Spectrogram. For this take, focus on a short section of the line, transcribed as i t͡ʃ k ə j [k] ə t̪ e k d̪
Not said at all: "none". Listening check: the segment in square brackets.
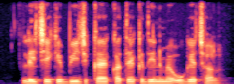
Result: k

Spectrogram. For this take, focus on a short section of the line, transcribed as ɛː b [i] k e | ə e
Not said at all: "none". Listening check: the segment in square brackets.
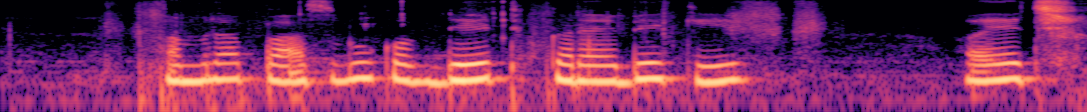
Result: e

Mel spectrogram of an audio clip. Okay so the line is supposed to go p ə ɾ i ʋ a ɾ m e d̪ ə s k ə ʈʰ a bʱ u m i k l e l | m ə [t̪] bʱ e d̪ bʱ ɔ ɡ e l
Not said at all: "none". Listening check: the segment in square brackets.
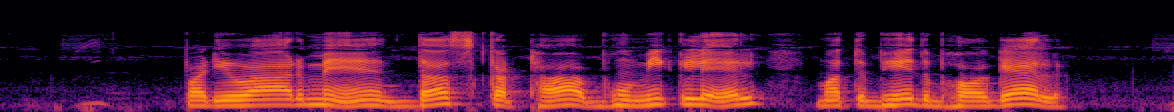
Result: t̪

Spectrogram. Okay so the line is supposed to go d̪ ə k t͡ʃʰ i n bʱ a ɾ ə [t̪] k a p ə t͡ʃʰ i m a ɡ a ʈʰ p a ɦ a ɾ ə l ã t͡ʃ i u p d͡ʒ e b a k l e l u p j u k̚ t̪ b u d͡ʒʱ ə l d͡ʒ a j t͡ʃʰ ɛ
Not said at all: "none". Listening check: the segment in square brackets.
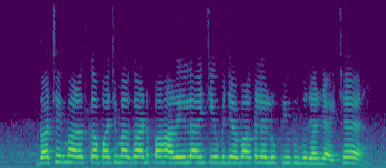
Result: t̪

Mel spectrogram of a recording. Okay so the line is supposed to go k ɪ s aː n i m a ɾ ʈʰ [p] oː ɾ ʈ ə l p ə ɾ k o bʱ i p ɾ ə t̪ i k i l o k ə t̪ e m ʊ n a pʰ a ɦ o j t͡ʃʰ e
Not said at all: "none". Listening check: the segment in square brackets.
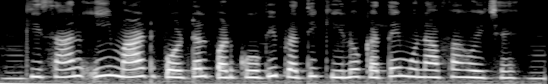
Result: p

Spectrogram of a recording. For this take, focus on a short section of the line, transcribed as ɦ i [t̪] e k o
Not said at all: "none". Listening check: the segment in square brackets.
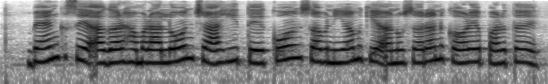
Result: t̪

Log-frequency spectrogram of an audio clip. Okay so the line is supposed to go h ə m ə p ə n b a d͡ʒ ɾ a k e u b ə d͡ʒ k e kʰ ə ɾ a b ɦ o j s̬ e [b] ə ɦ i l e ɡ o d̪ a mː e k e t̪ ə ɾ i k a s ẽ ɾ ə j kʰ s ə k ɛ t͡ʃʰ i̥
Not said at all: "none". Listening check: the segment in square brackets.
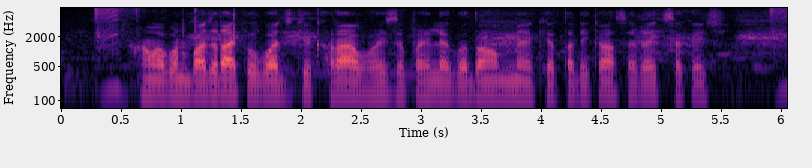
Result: p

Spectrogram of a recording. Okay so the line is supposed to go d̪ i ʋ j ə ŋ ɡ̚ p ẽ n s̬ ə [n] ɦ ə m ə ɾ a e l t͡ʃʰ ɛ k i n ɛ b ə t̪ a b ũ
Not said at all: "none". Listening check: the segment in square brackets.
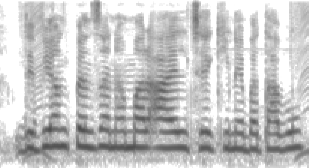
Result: n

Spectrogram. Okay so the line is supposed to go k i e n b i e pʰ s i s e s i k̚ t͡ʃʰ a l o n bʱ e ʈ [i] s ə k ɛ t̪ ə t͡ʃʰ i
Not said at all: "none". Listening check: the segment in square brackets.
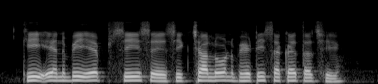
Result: i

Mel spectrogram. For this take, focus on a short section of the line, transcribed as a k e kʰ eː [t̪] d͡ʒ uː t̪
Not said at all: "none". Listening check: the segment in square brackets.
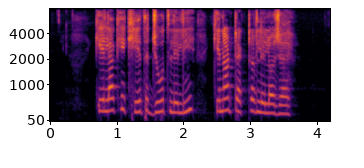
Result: t̪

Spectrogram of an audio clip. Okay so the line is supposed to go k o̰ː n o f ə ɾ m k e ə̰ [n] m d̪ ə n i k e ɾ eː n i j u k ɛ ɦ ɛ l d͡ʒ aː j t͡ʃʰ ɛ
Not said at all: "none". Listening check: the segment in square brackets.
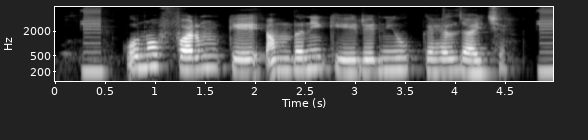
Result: none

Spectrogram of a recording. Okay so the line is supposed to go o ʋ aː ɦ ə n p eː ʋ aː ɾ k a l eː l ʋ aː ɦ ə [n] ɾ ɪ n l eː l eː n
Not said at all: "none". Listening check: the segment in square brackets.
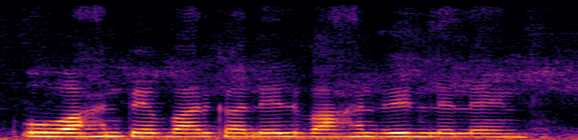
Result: n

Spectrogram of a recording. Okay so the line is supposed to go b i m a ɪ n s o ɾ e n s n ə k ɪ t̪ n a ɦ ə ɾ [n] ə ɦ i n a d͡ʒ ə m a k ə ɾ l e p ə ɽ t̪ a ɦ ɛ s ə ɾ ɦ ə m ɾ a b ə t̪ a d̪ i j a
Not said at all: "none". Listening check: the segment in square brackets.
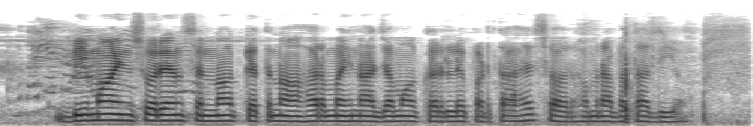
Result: m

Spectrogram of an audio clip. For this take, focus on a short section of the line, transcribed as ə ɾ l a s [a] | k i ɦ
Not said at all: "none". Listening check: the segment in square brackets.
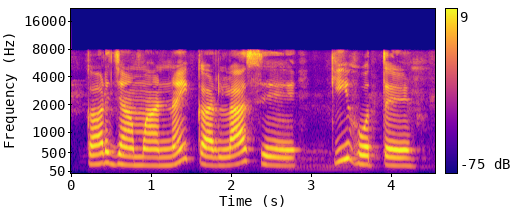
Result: e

